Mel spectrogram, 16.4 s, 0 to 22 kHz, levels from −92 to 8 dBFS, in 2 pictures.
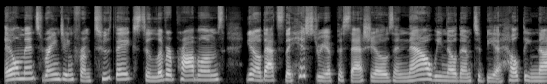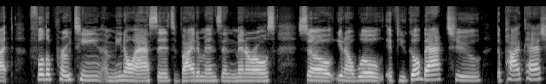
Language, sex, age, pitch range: English, female, 40-59, 175-225 Hz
